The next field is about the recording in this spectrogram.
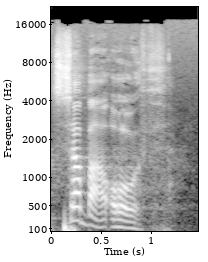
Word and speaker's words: Sabaoth: The word should be pronounced Tzebaoth. The German has the correct pronunciation.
